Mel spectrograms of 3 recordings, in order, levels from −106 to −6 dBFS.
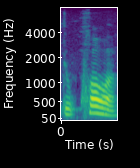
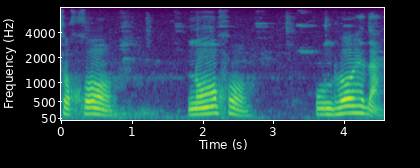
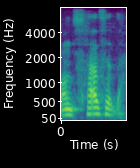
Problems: constant background noise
